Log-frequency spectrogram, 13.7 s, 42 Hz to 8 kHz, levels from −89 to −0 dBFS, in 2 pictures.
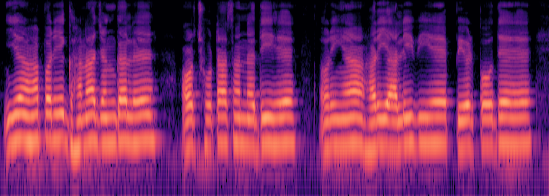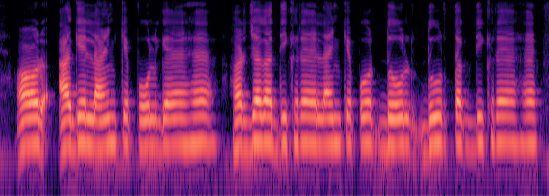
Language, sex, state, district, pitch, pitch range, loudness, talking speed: Hindi, male, Jharkhand, Jamtara, 170 Hz, 165-175 Hz, -24 LUFS, 180 wpm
